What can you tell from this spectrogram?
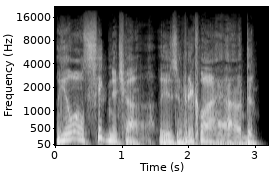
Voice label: Male Worgen Play

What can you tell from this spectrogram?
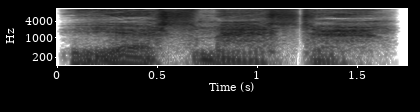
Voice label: Male Orc Victory

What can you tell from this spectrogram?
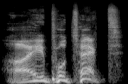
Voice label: Male Pandaren Attack

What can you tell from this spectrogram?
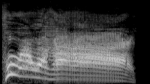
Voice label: Male Murloc Play

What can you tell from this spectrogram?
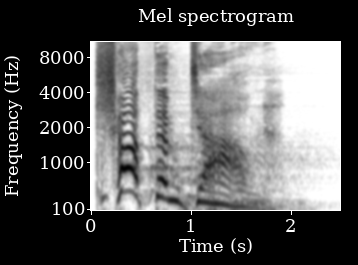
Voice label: Female Ancient Attack

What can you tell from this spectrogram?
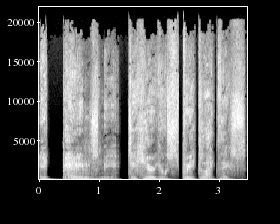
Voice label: Male Orc; Hero; Thrall; Garrosh; Mission8 Emote Response

